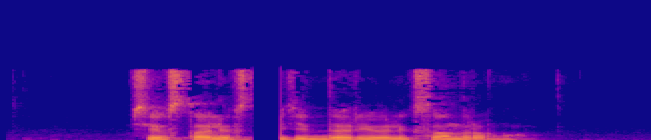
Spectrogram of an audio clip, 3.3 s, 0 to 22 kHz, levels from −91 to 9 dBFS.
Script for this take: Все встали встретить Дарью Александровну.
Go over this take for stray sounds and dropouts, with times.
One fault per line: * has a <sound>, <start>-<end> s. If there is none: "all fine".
* has a dropout, 1.3-1.4 s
